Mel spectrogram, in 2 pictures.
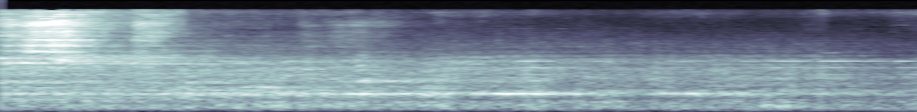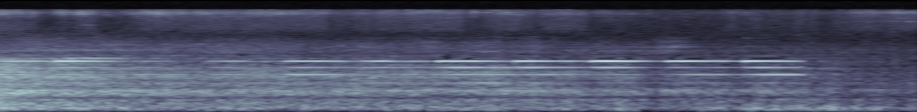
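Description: The tail end of a long Union Pacific intermodal train, flatcars loaded with trailers and containers, rolling away on the rails, its wheel and car noise fading steadily into the distance. A brief hiss of wheel squeal at the start, and a faint thin whine over the middle and later seconds.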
